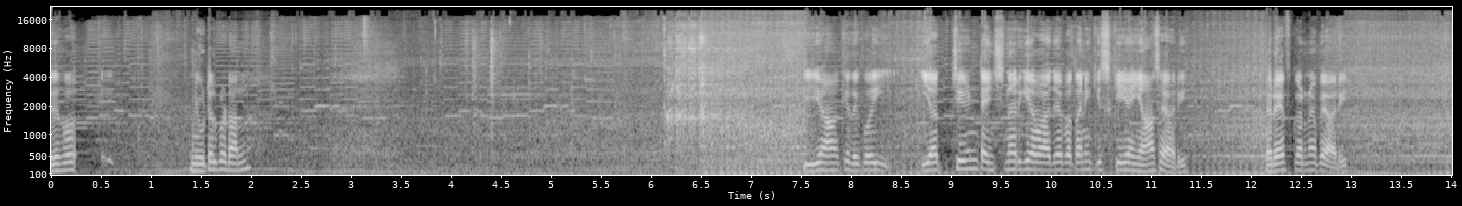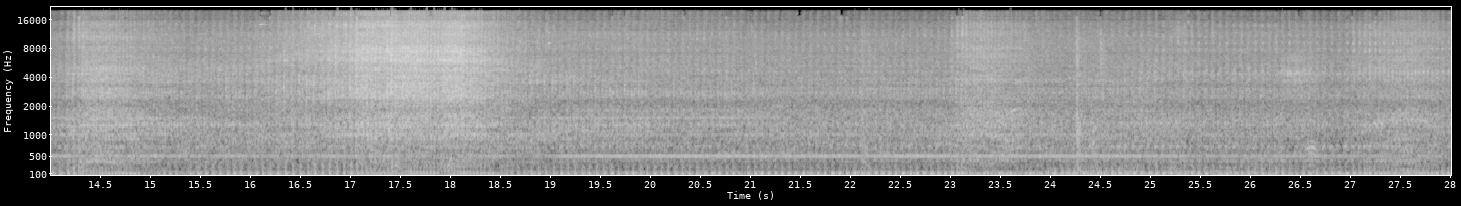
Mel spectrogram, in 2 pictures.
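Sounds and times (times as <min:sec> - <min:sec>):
motorcycle engine idling: 0:05.8 - 0:28.0
engine rattle: 0:06.0 - 0:28.0.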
